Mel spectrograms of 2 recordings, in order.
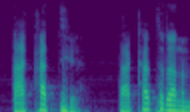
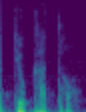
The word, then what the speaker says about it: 두카토: 아마 여러분들 인터넷 이렇게 보시다 보면 특히 유튜브 보시면 다카트라는 표현 많이 쓰는데 그거 좀 안 썼으면 좋겠어요. 그게 약간 영어식 좀 이상한 발음인데 두카토입니다. 베네치아 두카토.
